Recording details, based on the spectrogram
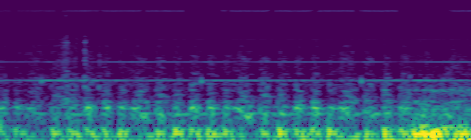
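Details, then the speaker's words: Car that had three camshaft position sensors replaced elsewhere without a fix. A low, steady starter churn at about four beats a second with no catch. The computer cannot read cam position, so it defaults to a long crank of five to seven seconds before starting in limp mode. "here's what that will cause if your computer for for whatever reason cannot read uh the position of the camshaft this is what it would default to just long crank time"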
